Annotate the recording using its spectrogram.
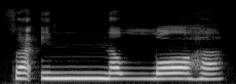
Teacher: جیسا کہ یہاں حرف نون ہے تو یہ 2 نون ہے، نون ساکن اور نون متحرک. کیونکہ تشدید زبر کا ہے لہذا ہمیں لفظ الجلالہ مطلب کلمت اللہ کے لام کو تفخیم سے پڑھنا ہے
